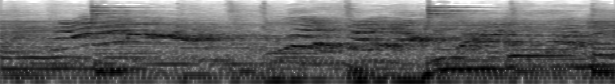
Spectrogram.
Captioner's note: screaming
